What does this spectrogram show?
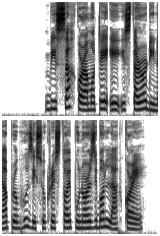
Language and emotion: Assamese, neutral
